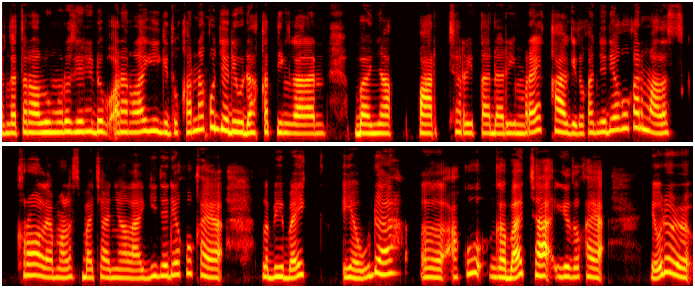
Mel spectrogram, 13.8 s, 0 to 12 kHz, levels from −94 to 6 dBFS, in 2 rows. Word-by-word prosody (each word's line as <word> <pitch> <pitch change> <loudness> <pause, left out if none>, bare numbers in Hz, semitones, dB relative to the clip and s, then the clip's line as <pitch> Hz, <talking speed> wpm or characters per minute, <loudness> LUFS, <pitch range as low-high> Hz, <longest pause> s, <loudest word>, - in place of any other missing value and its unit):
nggak 225 - 0
terlalu 235 0 +4
ngurusin 250 +1 +2
hidup 255 - +3
orang 245 0 +1
lagi 270 +1 +2
gitu, 235 0 -2
karena 245 +6 -1
aku 360 - +3
jadi 280 -6 +4
udah 230 0 +4
ketinggalan 220 -3 0 0.3
banyak 215 0 +3 0.2
part 225 0 +2
cerita 225 -2 -3
dari 215 0 -1
mereka, 250 +2 +1
gitu, 215 -1 -2
kan. 235 - -4
Jadi 250 +4 0
aku 335 +3 -2
kan 360 - +2
males 225 -1 0
scroll, 265 - -2
ya, 215 - 0
males 210 +1 -4
bacanya 205 -1 -3
lagi, 195 +4 -2
jadi 255 +3 -1
aku 310 - -4
kayak 220 -6 +1 0.4
lebih 230 0 +2
baik 265 +8 +1 0.3
ya 215 -2 0
udah, 285 - +2 0.3
eee, 215 -1 0
aku 295 +9 -2
nggak 215 -2 +3
baca 255 +3 +5
gitu. 225 0 -1
Kayak 225 -3 0 0.5
ya - - +2
udah, 265 -10 +2
230 Hz, 185 wpm, -24 LUFS, 215-255 Hz, 0.5 s, baca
